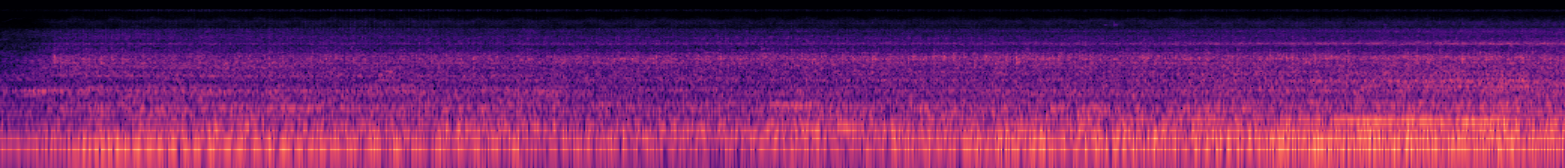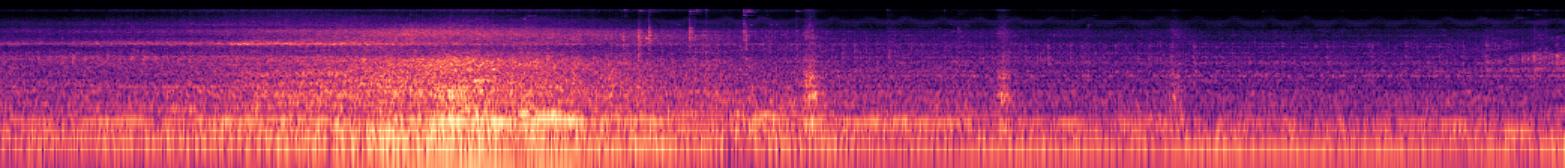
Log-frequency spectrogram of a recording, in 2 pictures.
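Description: Isuzu Elf light dump truck's diesel engine running steadily as the truck drives slowly up and passes close by, growing louder to a peak about two-thirds of the way through and then easing off, with a few sharp clicks after the peak.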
